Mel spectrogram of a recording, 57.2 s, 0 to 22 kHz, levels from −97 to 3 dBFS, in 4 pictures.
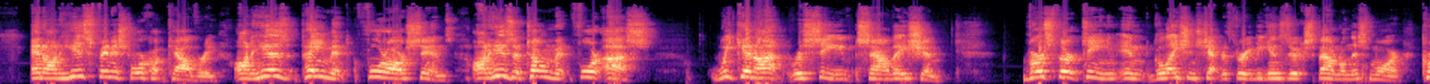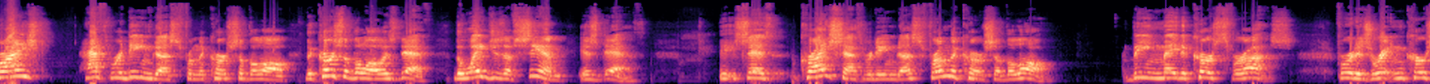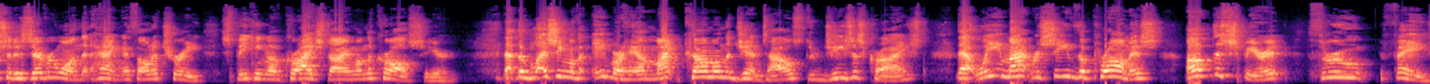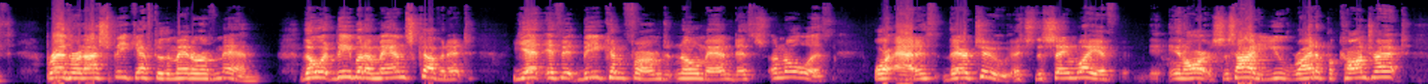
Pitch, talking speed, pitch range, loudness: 215 Hz, 170 wpm, 195-245 Hz, -11 LUFS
